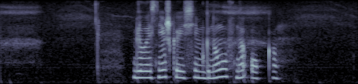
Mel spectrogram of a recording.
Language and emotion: Russian, neutral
